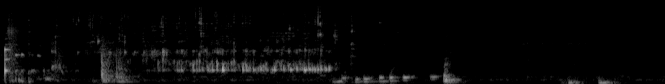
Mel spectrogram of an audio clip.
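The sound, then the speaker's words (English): Crown whisky glugs and splashes into a Texas glass for a couple of seconds as a victory shot is poured, its pitch rising as the glass fills, followed by a few soft knocks and clinks. “Victory shot. Yeah, I got this crown. Poured in my Texas glass.”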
